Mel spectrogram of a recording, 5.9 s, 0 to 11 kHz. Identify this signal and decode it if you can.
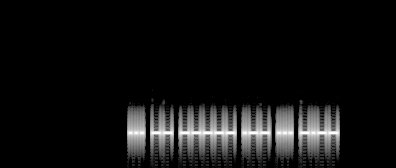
Morse code, heard as a keyed tone, about 28 wpm, 700 Hz. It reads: SM0WSY
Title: DXCC-100 Call Signs - 6 Characters - 28wpm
